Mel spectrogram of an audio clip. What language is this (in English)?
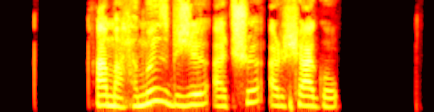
Abkhazian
